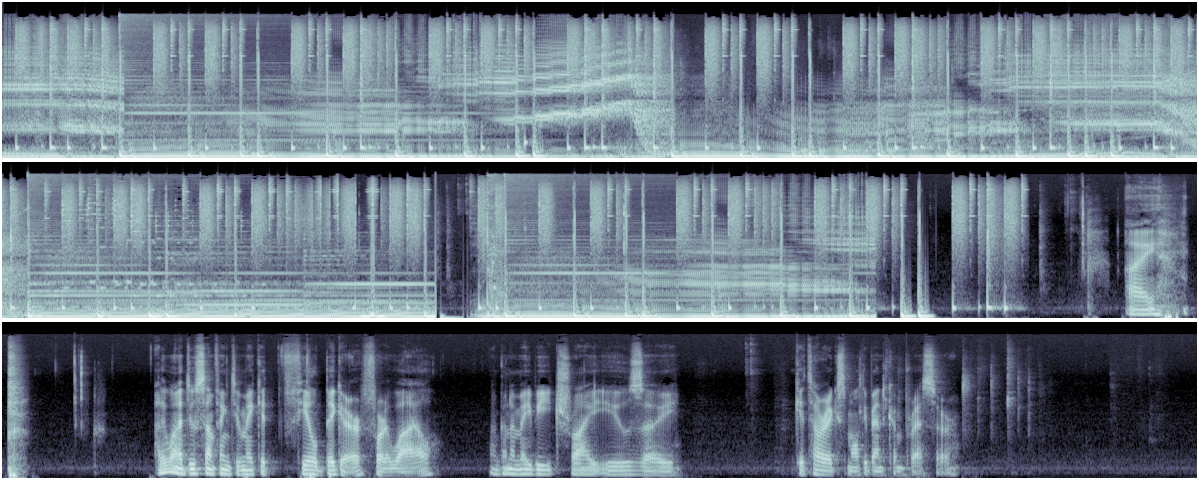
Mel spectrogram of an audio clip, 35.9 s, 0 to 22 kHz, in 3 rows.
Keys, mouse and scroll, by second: 0.9 ctrl+scroll down 2, 1.9 scroll up 2, 2.6 scroll down 2, 3.1-3.4 ctrl+scroll up 2, 3.7 ctrl+scroll down 2, 4.7 g, 5.1-5.8 ctrl+scroll up 2, 5.8 click, 6.9 ctrl+scroll down 1, 7.3 ctrl+scroll up 1, 10.0-10.4 scroll down 1, 10.6 scroll up 1, 11.5 scroll down 2, 13.2-13.6 scroll up 2, 15.4 ctrl+scroll down 2, 16.2 space, 16.4 click, 16.8-17.1 scroll up 2, 17.7-18.0 scroll up 2, 18.6 click, 19.7 click, 20.6 click, 22.2 space, 22.5 click, 31.3 click, 33.4 shift+g, 33.7 shift+x, 34.0 shift+m, 34.2 shift+u.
